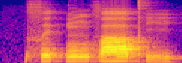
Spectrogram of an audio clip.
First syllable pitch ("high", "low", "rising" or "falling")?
low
